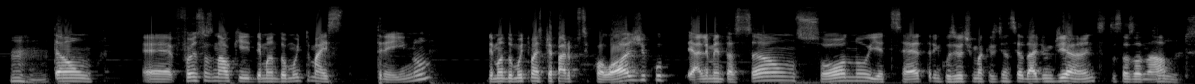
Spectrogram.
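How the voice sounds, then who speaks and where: A man's fairly high, ordinary speaking voice at a moderate pace, with ordinary pitch variation, big swings in loudness, and a very clean recording with a silent background. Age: 20s. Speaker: pro card game player and streamer. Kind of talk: casual interview.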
